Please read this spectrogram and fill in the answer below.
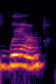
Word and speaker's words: WHMP: white heterosexual male privilege, WHMP, pronounced as WIMP, which I thought captured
